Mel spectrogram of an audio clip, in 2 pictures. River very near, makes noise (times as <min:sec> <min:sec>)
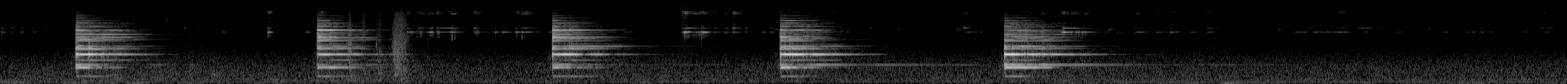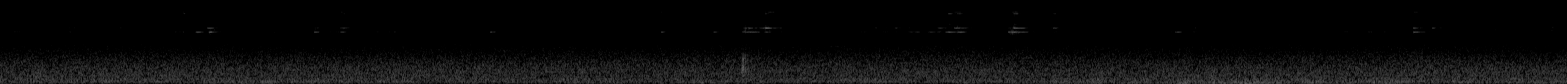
0:00.1 0:07.3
